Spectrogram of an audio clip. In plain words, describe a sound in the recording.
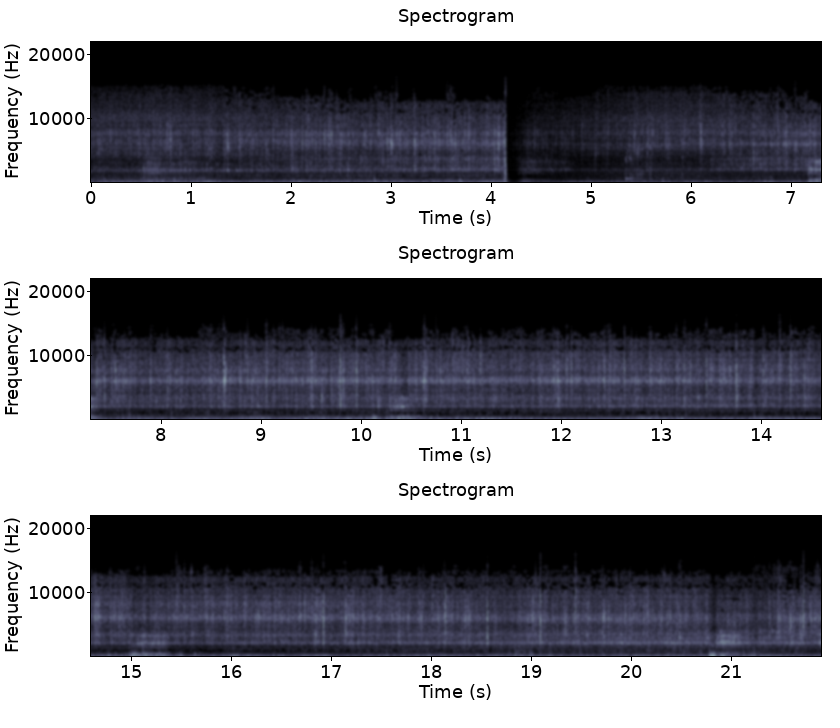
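Water rumbles and swishes in a low, muffled way, heard from underwater.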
